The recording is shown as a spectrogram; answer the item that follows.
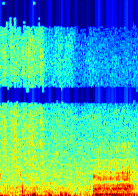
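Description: A short moo from one of the Brahman cattle, about one and a half seconds in, lasting about half a second.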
